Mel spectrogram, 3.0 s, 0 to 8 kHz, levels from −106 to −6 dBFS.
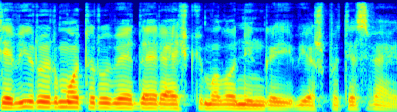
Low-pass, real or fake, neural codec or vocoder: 7.2 kHz; real; none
